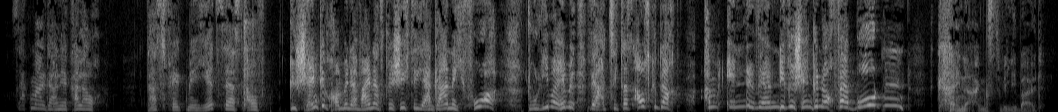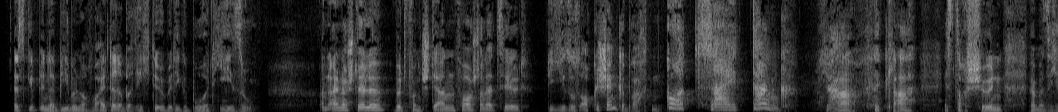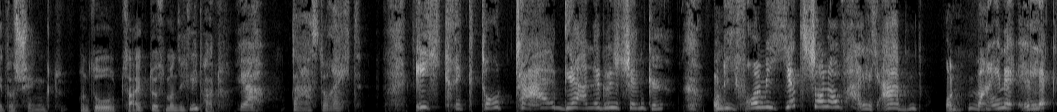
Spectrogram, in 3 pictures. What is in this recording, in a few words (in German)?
Hoerspiel; Willibald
